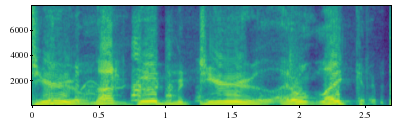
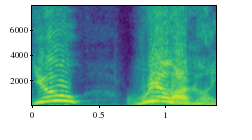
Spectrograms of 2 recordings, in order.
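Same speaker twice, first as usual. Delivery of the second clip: put-on gruff tough-guy voice, pitched higher; 9 semitones higher than usual. Doing a movie-line impression from They Live: Roddy Piper impression. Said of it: "I can only do Roddy Piper from They Live".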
